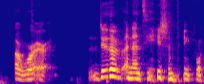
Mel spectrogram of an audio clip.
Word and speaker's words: Arroyo: My pronunciation. Arroyo. Elijah Arroyo. Arroyo.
